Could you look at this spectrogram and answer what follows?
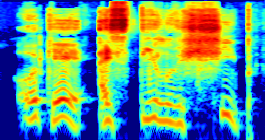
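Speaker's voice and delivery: mock Chinese accent filtered through Russian; Russian-Chinese hybrid accent. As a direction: put on a comic Russian-doing-Chinese accent. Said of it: "Russian guy doing a Chinese guy".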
